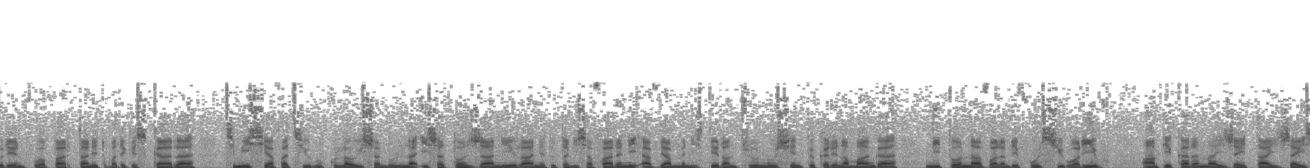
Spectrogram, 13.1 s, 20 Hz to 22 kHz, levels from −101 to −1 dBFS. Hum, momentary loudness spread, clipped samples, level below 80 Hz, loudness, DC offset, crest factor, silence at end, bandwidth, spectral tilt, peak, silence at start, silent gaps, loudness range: none; 5 LU; under 0.1%; -52 dBFS; -28 LUFS; under 0.1%; 14 dB; 0 s; 11.5 kHz; -5.5 dB/octave; -14 dBFS; 0 s; none; 1 LU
